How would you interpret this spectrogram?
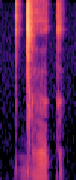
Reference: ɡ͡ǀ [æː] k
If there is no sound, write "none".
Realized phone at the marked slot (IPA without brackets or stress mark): əː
